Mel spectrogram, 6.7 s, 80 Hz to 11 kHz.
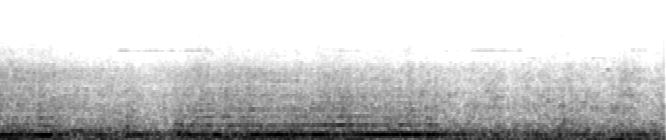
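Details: Mercedes-Benz OF 1721 BlueTec 5 diesel bus (Apache Vip IV) under way: heavy diesel drone with low steady hum over road noise, rear axle differential groaning under load.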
